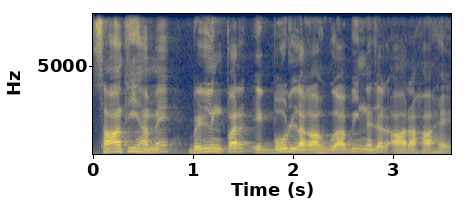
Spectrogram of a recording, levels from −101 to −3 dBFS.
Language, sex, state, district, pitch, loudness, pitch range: Hindi, male, Uttar Pradesh, Muzaffarnagar, 150 Hz, -18 LUFS, 135-165 Hz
